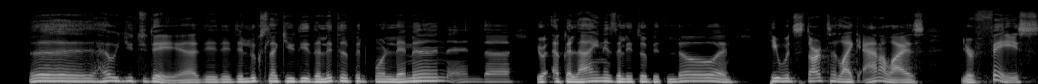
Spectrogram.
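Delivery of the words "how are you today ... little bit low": put-on speaking with a French accent. Retelling how a man greeted people every day, french accent. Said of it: "with his French accent".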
